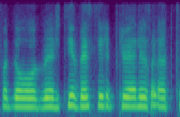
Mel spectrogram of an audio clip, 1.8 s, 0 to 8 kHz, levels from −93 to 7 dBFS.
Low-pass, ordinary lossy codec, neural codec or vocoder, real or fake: 7.2 kHz; Opus, 32 kbps; codec, 16 kHz, 0.5 kbps, FreqCodec, larger model; fake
